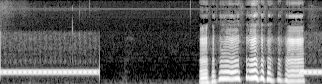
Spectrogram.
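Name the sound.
phone ringing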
